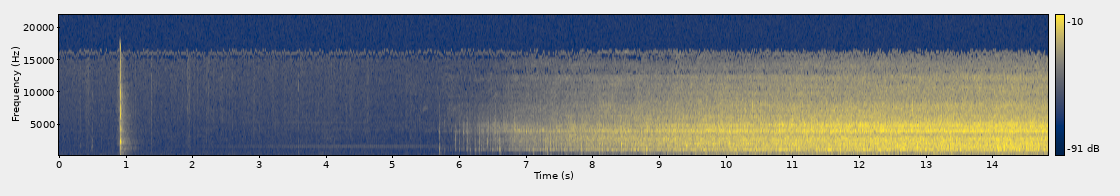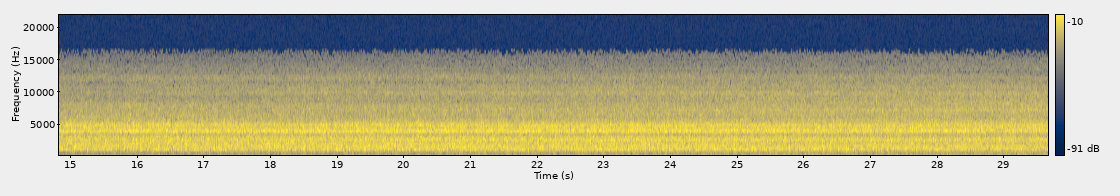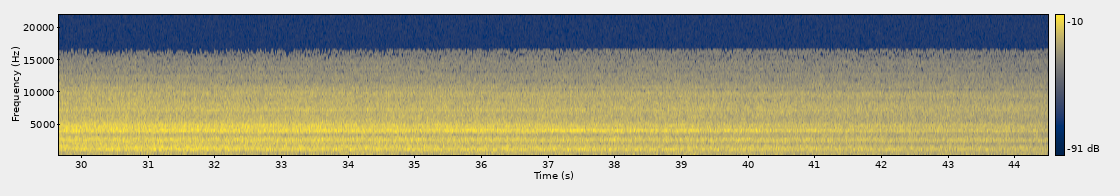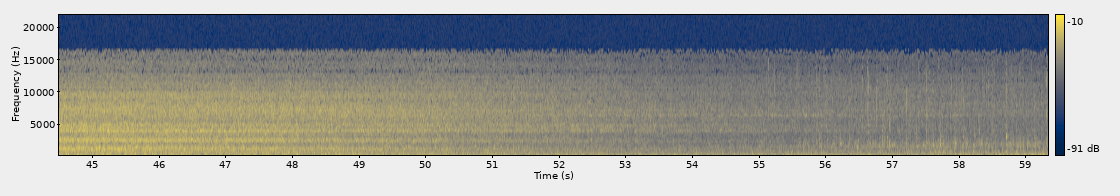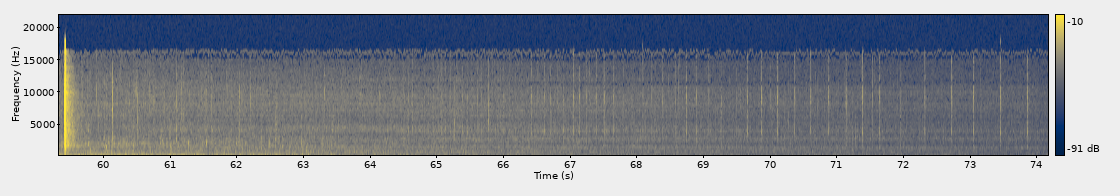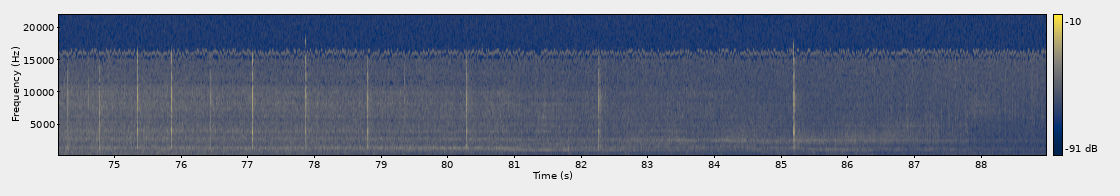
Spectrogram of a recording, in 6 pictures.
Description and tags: * boil water
* in kitchen
* in electric kettle (plastics)
* post processing: removed clicks (00:00:04.6, 00:00:06.7, 00:01:21)
* microphone: AKG C214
